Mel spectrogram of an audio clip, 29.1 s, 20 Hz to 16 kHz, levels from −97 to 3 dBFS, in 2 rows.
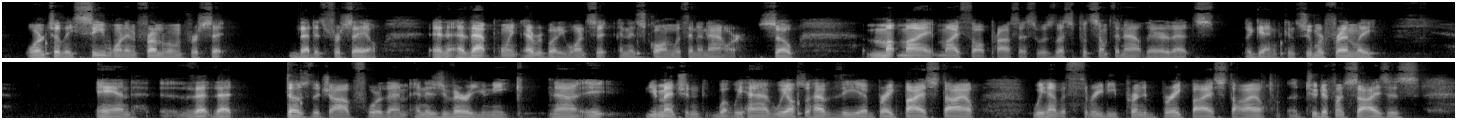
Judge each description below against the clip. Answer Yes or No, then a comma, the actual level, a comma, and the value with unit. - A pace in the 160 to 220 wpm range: Yes, average, 165 wpm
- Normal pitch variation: No, narrow, 2.2 semitones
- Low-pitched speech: Yes, very low, 95 Hz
